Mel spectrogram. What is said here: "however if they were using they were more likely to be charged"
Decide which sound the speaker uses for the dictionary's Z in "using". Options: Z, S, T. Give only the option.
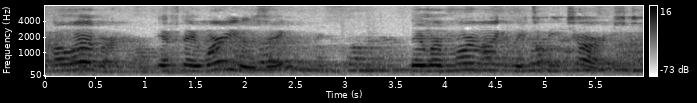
Z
